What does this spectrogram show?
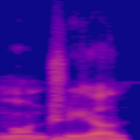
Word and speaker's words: Montreal: So territories like Montreal, we call it Montreal, the Americans call it Montreal, the people who live in Montreal call it Montreal. That's the French pronunciation, Montreal.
